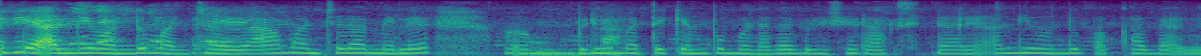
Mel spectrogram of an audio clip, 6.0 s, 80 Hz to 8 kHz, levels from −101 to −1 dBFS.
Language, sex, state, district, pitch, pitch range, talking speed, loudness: Kannada, female, Karnataka, Mysore, 220 Hz, 210-235 Hz, 160 wpm, -29 LUFS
